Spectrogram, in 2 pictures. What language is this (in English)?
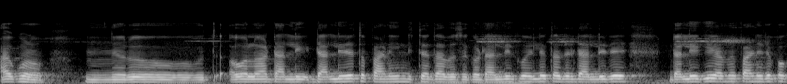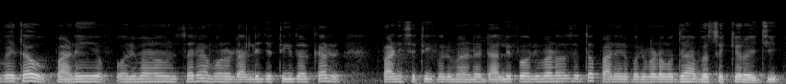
Odia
